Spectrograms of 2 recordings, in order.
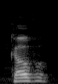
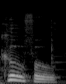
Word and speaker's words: Kofi: I am your humble host, Kofi, not Kufu, not Kofi, or any variation thereof. Kofa rhymes with sofa, easy to say, easy to spell.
